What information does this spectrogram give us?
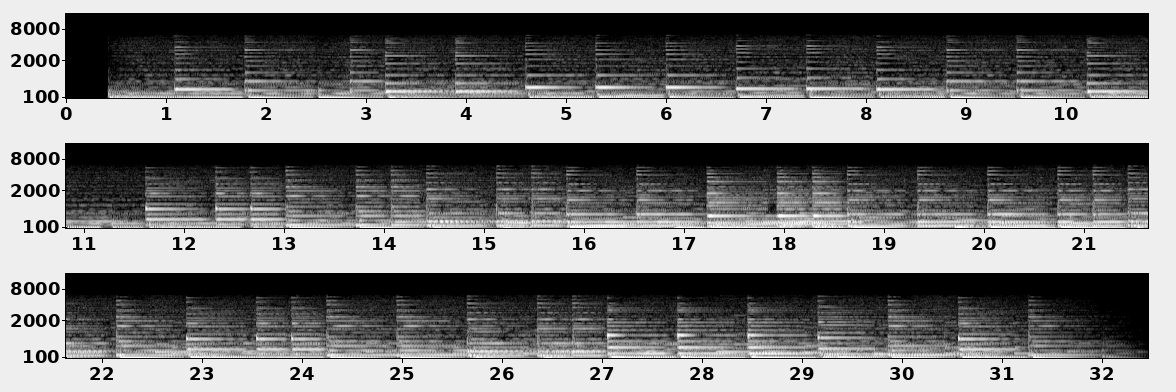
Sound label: Band, Slower; Now Unto Him; Mortishire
